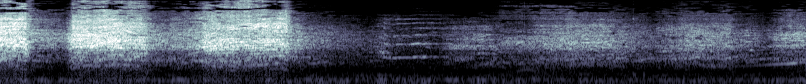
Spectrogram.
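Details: Cockatoo screeching: two loud, grating, noisy bursts about half a second long open the sequence, followed by softer rasping squawks trailing off.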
